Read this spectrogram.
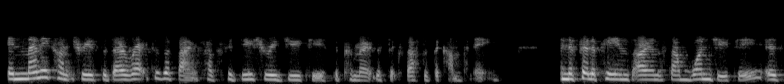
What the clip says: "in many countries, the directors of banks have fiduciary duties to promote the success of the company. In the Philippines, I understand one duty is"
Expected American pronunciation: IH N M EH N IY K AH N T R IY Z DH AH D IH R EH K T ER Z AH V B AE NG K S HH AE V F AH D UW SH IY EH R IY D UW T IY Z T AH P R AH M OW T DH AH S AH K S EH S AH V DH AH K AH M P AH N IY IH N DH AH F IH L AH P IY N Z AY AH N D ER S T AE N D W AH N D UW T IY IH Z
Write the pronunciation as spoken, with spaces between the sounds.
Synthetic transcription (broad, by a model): IH N M EH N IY K AH N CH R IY Z DH AH D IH R EH K T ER Z AH V B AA NG K S HH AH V F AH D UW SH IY R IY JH UW T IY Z T AH P R AH M OW T DH AH S AH K S EH S AH V DH AH K AH M P AH N IY IH N DH AH F IH L AH P IY N Z AY AH N D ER S T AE N D W AH N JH UW T IY IH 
